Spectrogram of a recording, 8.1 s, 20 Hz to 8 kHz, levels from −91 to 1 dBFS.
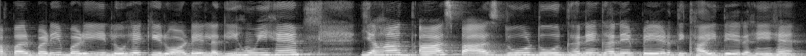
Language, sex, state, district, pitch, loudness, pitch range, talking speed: Hindi, female, Bihar, Jahanabad, 240 Hz, -14 LUFS, 220-260 Hz, 195 wpm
